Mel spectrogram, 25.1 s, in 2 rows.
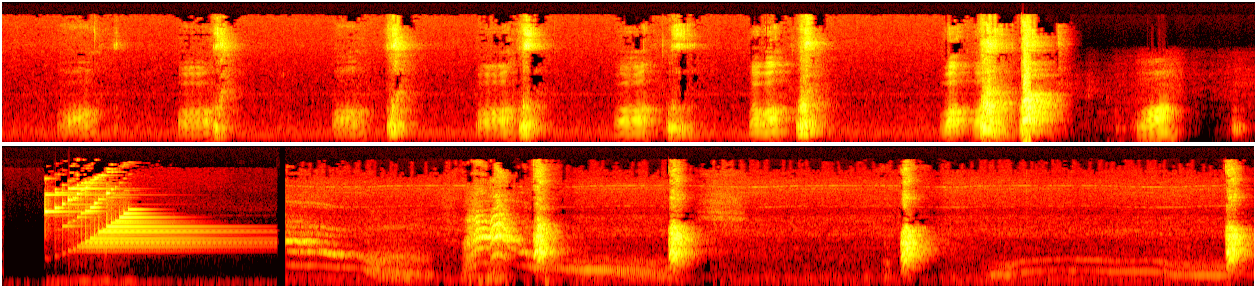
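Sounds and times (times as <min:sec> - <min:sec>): small dog barking: 0:09.8 - 0:10.7, 0:17.2 - 0:18.2, 0:19.2 - 0:19.6, 0:21.5 - 0:21.9, 0:24.8 - 0:25.0
ringing chime: 0:13.0 - 0:15.4
cats calling: 0:17.1 - 0:18.2.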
